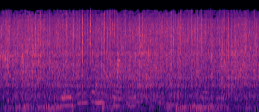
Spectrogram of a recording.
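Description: A spatula scrapes and stirs food in a clay pot.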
